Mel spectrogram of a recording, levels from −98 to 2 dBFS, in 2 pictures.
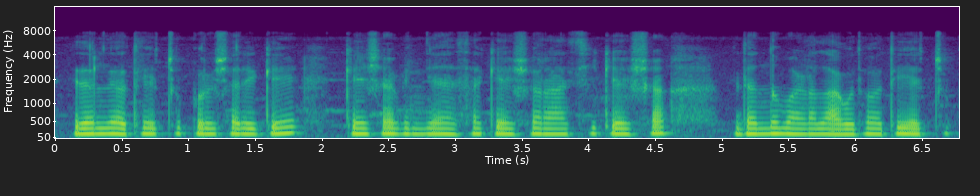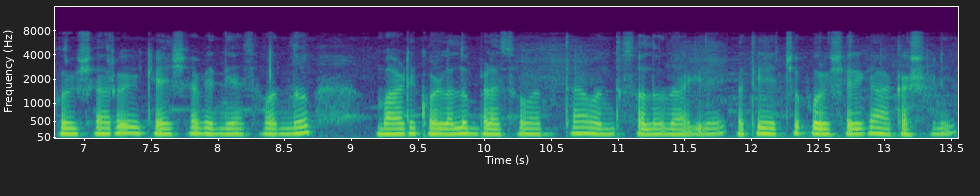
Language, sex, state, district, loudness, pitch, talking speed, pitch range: Kannada, male, Karnataka, Mysore, -18 LUFS, 150 Hz, 100 wpm, 145-155 Hz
